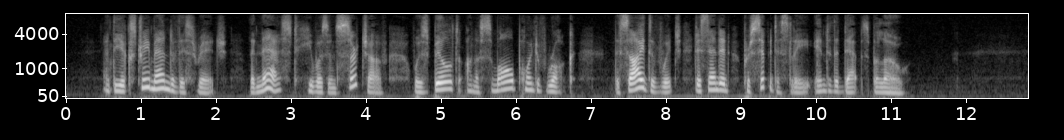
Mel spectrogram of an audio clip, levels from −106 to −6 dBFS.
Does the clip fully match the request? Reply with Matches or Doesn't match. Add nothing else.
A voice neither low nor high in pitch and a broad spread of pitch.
Matches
